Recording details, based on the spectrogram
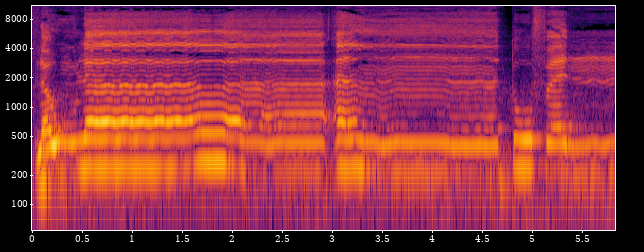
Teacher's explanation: ikhfa hakiki nun kosong jumpa dengan ta dengungkan dulu baru sebut huruf ta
